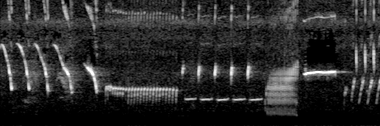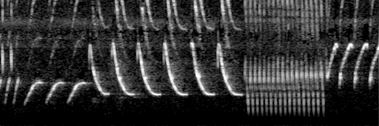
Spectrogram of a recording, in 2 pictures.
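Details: Belgian-style canary singing with other birds joining: rapid downward-swept whistles, flat held tones, a harsh noisy burst, a piercing high note, then runs of curved whistles and a buzzing roll near the end.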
